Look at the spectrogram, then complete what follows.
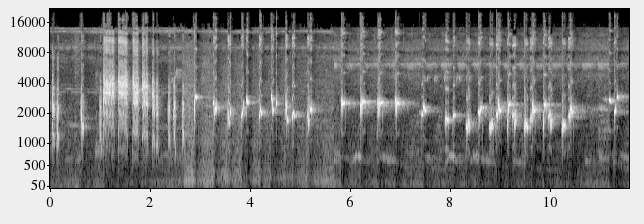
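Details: Long fighting song of a yellow-vented bulbul, used to provoke other bulbuls: a continuous stream of short whistled and bubbly notes, a brief harsh chatter near the start, then steady rising-falling syllables several per second.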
